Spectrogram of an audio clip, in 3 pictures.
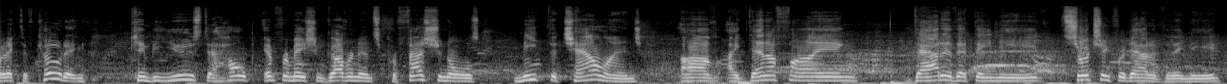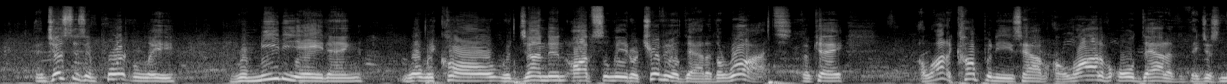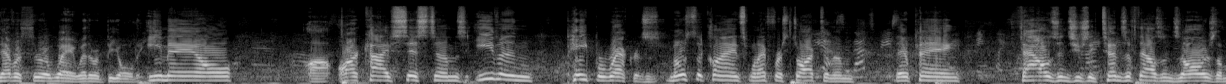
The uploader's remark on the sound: Live at ARMA InfoCon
